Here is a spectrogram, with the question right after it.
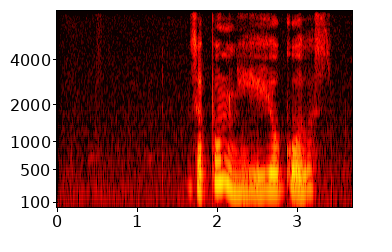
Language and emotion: Russian, sad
